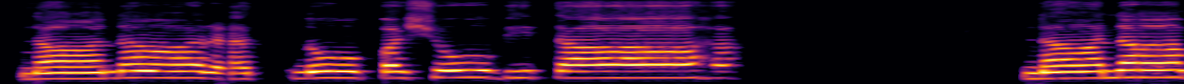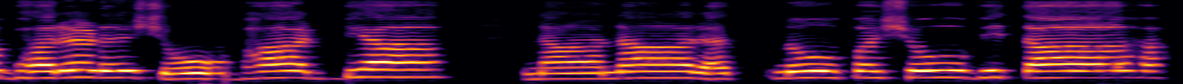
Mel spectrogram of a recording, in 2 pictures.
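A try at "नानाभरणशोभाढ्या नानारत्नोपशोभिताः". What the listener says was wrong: Try to remove the pause and do it as a full line, please.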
